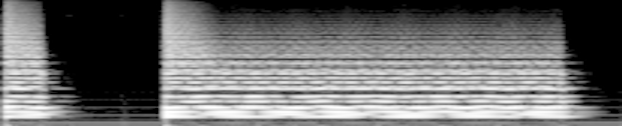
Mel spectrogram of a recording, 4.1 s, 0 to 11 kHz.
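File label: major 7th, synth chime; STRNGBRS; cubase; CUBASIS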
